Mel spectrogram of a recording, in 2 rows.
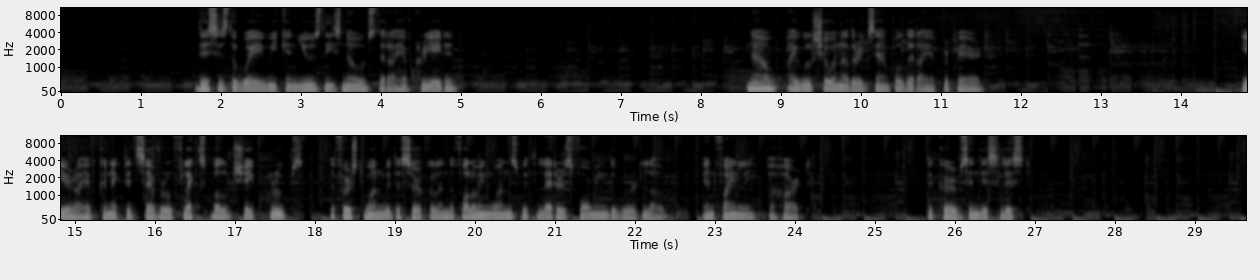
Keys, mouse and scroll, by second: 7.5-8.2 scroll down 1, 8.2-8.9 middle drag, 8.2-8.5 scroll down 2, 9.1-9.8 scroll down 2, 10.0 alt+click, 11.0-16.4 middle drag, 16.4-17.2 scroll up 3, 20.1-20.5 scroll down 2, 20.5-21.4 middle drag, 25.5-27.3 drag, 28.7 click, 29.5 click.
